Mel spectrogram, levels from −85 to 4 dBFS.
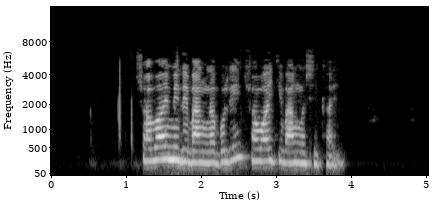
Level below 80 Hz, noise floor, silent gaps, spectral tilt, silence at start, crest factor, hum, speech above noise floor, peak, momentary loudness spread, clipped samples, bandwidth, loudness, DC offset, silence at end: -62 dBFS; -81 dBFS; none; -6.5 dB/octave; 1.15 s; 18 dB; none; 64 dB; 0 dBFS; 14 LU; under 0.1%; 6.4 kHz; -17 LUFS; under 0.1%; 1.15 s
